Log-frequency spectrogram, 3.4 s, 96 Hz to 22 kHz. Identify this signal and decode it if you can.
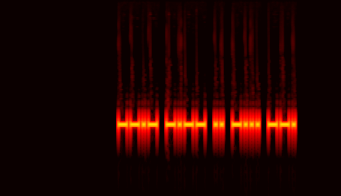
Morse code, heard as a keyed tone, about 39 wpm, 700 Hz. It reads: QYIBG
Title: Code Groups - 5 Letters - 40wpm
